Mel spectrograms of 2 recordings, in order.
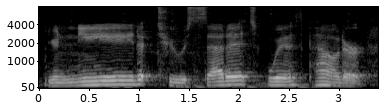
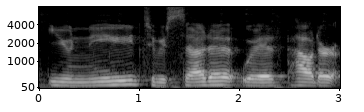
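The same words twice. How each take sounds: First: It is said at normal volume. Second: It is said loudly.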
